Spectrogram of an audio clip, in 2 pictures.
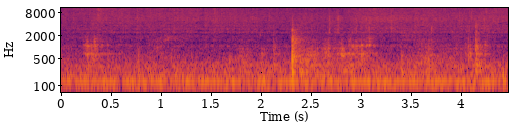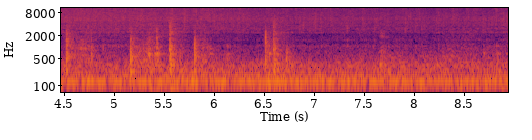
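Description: Diced onion and red bell pepper sizzling steadily as they are scraped into hot oil in a frying pan, with a few sharp taps and scrapes of a wooden slotted spoon against the cutting board and pan in the middle of the stretch.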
